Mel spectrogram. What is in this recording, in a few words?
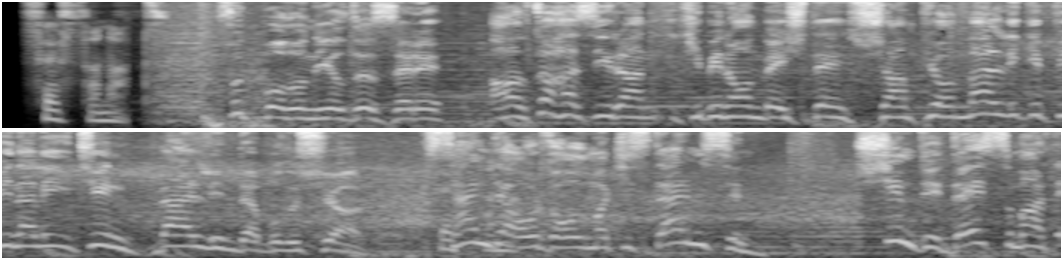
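Turkish, male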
